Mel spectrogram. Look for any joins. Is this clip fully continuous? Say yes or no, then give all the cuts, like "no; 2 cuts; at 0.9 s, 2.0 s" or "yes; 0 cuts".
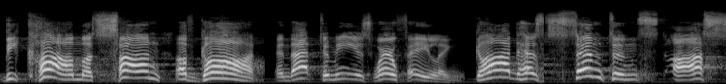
no; 4 cuts; at 2.6 s, 4.0 s, 4.6 s, 5.4 s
